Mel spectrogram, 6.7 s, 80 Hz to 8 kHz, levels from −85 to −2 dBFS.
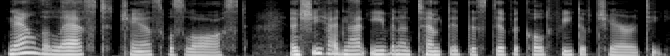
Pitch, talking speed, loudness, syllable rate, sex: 185 Hz, 150 wpm, -20 LUFS, 4.1 syllables/s, female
